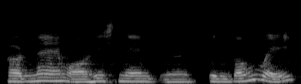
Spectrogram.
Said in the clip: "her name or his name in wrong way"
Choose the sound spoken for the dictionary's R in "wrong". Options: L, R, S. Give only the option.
L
